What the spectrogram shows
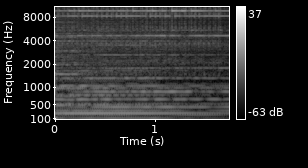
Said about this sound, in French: Barry Harris essaye de l'appeler, mais Hawkins n'a même plus la force de décrocher le téléphone.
